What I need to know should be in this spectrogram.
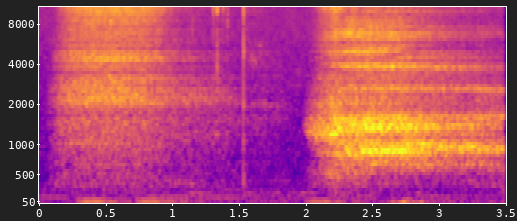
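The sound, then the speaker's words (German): Soft, faint breathing with a slow, deep inhalation swelling through the second half, alone and without speech. “Und atme nochmal ein.”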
